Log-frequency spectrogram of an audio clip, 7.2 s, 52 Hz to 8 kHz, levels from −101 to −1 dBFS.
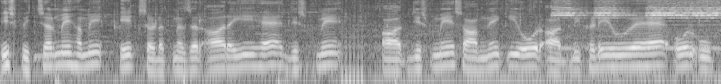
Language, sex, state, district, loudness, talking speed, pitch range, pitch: Hindi, male, Uttar Pradesh, Shamli, -16 LUFS, 175 wpm, 125-155 Hz, 150 Hz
